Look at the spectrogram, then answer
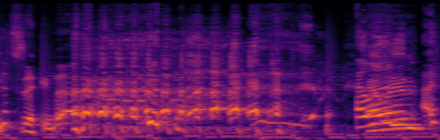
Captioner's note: group laughs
